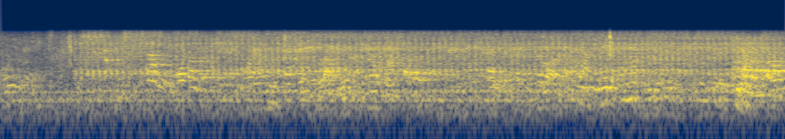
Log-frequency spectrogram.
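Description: A woman talks nearby in a plain, businesslike tone.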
